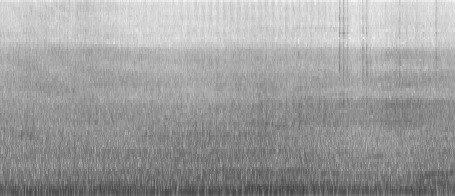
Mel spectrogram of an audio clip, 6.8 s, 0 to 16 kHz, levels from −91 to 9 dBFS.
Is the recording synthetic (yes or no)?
yes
